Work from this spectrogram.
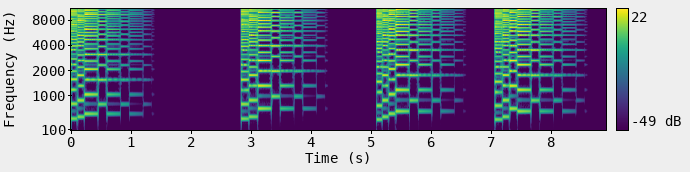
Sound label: Arcade Click Positive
